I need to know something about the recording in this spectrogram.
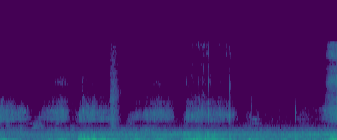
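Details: Woman snoring while asleep: soft, irregular snorting snores with a low rattle, partly masked by room noise; light snoring.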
